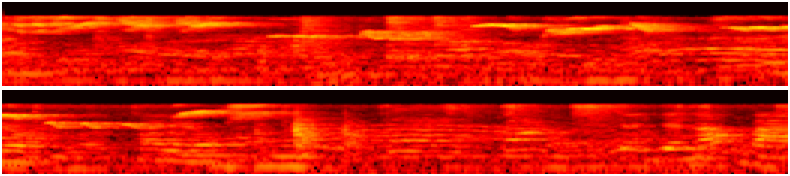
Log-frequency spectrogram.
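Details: Long-tailed shrike, a singing contest bird, pours out a dense, varied stream of chattering notes, squeaky whistles and short buzzy phrases. The notes overlap rapidly, with a harsher burst just past the middle and no clear pauses.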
